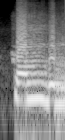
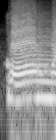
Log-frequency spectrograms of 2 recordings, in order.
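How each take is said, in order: First: The b sound is pronounced. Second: The b sound is left silent. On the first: The speaker calls it wrong. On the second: The speaker calls it right.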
